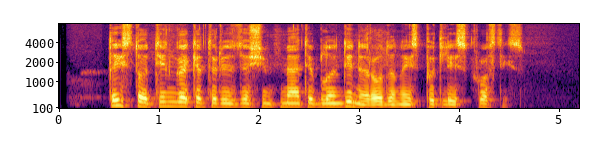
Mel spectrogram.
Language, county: Lithuanian, Kaunas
